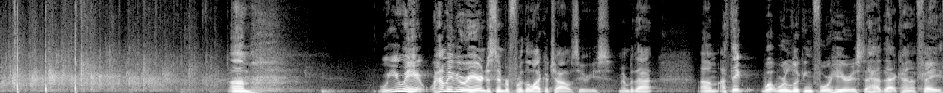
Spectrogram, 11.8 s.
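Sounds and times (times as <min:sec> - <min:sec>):
audience applause: 0:00.0 - 0:03.6
speech: 0:02.9 - 0:03.4, 0:04.8 - 0:11.7.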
